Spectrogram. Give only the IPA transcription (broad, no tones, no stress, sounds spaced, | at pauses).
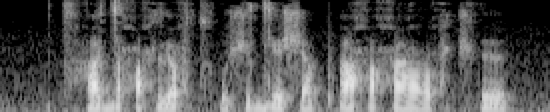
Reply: t͡sʰ a dʲ a ħ ɪ ħ lʲ u ħ t͡sʰ u ʃ ɪ dʲ ɛ ʃ a pʼ a ħ e ħ ɛ ʕ o ħ t͡ʃʰ ɪ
